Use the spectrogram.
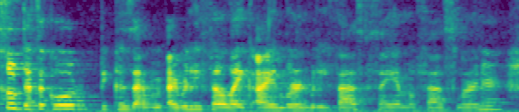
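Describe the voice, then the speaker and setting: Spoken with a Spanish accent, this voice has ordinary pitch variation and audible room echo. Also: woman. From Houston, Texas. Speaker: interviewee. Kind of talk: interview. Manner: hesitant, many fillers.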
